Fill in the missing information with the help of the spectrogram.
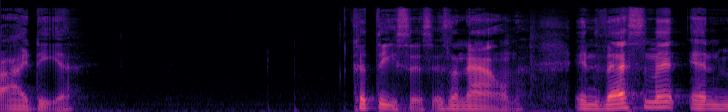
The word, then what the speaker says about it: cathexis: The first word is cathesis. – Carthesis or Cathesis is spelled C A T H E X I S.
